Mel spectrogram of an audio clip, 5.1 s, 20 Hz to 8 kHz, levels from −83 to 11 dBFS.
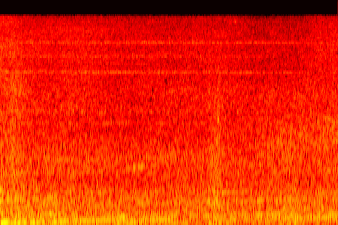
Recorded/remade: recorded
